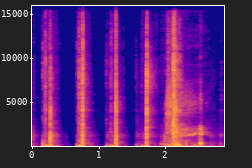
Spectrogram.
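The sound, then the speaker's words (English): Loose shoes slap against the floor in quick, sharp smacks, paired in a steady walking rhythm, five or six flat slapping steps with short pauses between, ending in a slightly messier scuffing flurry. “Sounds like someone's running up behind you. You turn around. It's just your shoes. Slapping around.”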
